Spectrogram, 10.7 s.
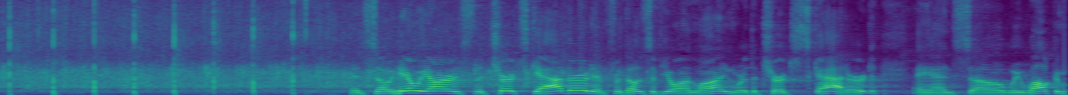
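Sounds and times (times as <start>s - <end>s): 
audience clapping: 0.0s - 6.7s
speech: 3.6s - 10.6s.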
